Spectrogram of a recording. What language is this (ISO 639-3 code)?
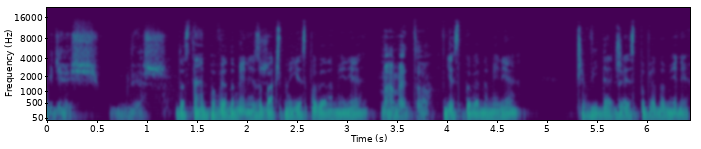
pol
